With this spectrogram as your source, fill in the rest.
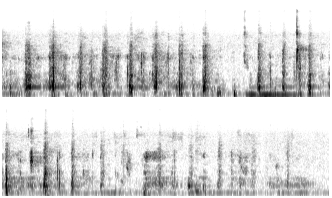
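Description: Fingers squish and mix rice in a wet sauce.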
